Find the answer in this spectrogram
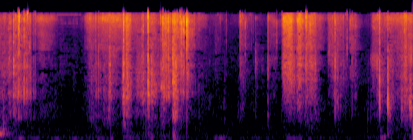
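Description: Paper and cardstock pages of a handmade junk journal rustling and crinkling as they are handled and turned, in several short rustles.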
